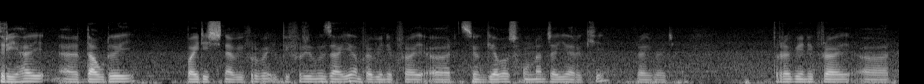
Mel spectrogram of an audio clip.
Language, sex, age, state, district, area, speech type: Bodo, male, 18-30, Assam, Chirang, rural, spontaneous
